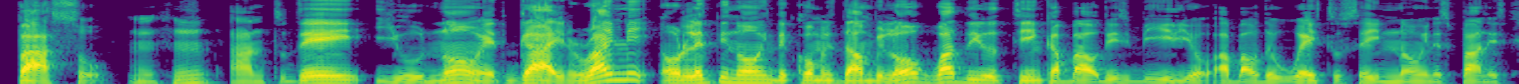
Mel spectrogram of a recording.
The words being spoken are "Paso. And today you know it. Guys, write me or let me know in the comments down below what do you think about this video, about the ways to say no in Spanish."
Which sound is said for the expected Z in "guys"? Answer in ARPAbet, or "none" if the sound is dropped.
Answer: S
